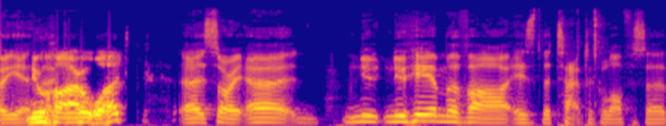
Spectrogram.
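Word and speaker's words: Nuhir: i came up with that's brilliant hello i'm new here it's spelt n-u-h-i-r new here uh yeah just so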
